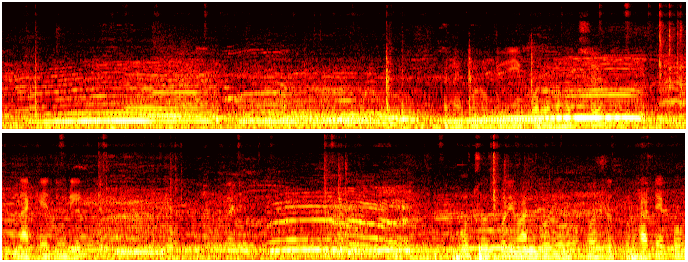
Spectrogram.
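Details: Cattle unloaded from a truck at Hazratpur market: a run of long, wavering moos, several overlapping bellows with rich harmonics across fourteen seconds, over a background of market crowd noise and vehicle rumble.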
